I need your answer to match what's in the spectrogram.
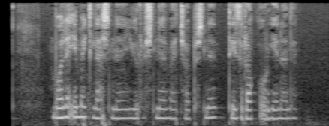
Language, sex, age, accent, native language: Uzbek, female, 18-24, Samarqand, Uzbek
